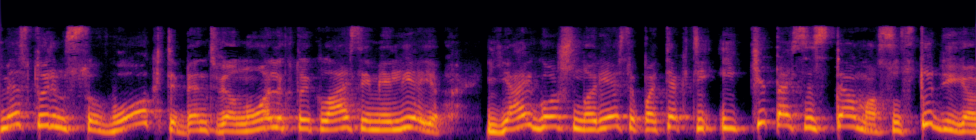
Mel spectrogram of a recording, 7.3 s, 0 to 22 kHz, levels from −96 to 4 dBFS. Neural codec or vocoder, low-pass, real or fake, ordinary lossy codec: vocoder, 24 kHz, 100 mel bands, Vocos; 10.8 kHz; fake; MP3, 64 kbps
